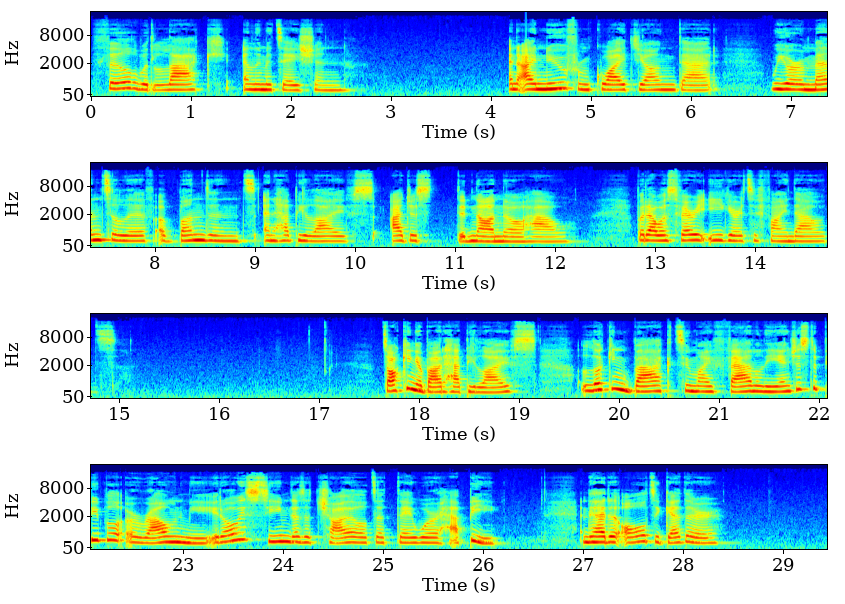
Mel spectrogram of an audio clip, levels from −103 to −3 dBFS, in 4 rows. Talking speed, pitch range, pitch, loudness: 135 wpm, 210-240 Hz, 225 Hz, -19 LUFS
